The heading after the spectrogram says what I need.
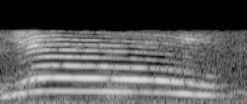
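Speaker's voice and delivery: put-on high, cheery baby-style yay; imitating baby's yay. Mother imitates her baby clapping, high mock cheer. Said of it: "claps her hands and says".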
